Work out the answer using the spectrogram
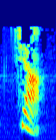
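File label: "架", Mandarin Chinese; hsk; chinese-flashcards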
